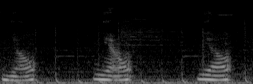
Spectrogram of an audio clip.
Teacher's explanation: because it has the second tone, we're gonna sound like we're asking a question again.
